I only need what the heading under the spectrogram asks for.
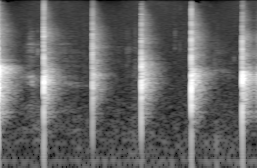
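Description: Six slow, evenly spaced handclaps, about two per second, sharp and close, like one person's deliberate applause, with quiet pauses between each clap and no talking.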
